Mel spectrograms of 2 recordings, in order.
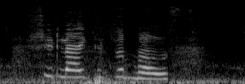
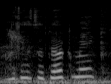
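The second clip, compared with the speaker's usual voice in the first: plain reading voice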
